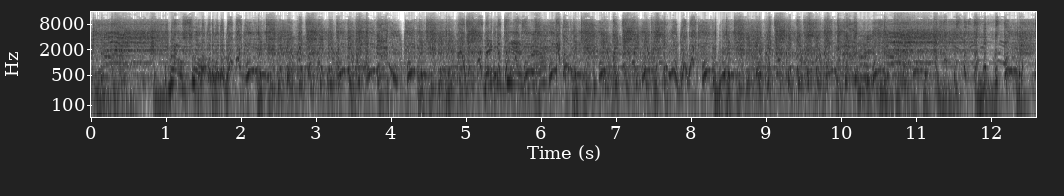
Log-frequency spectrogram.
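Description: Turntable scratching: a vinyl record pushed back and forth by hand, making rapid rising and falling pitch sweeps cut into a hip-hop beat.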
